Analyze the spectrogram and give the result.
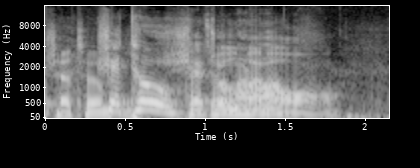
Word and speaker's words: Chateau Marmont: I had the pleasure of interviewing him once at the GQ Man of the Year party at the Chateau Marmont. Am I saying that right? – Chateau Marmont.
